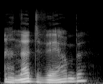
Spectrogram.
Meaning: adverb (lexical category)
- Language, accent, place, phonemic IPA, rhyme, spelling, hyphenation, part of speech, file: French, France, Paris, /ad.vɛʁb/, -ɛʁb, adverbe, ad‧verbe, noun, Fr-adverbe.ogg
